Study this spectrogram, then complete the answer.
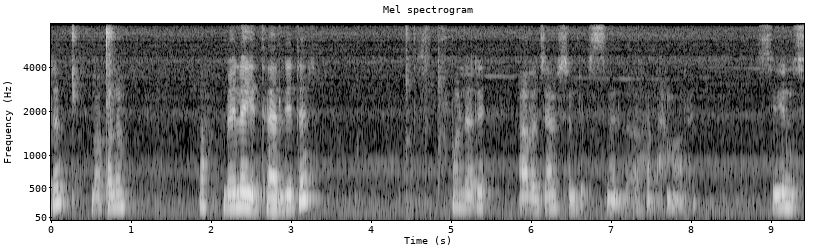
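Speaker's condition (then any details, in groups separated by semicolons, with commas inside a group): No condition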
